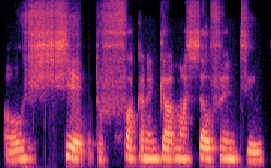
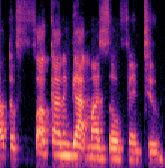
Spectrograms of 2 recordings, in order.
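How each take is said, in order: First: Much softer, under the breath, as if thinking it; a private panicked thought, said low and soft; inner thought. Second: Much softer, half to himself; inner thought. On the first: Bolin in his head, realizing his mistake, soft inner voice. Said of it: "But you see in his head". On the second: Bolin's thoughts replayed for viewers, soft inner voice. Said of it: "that's basically what's on his mind". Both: Retold or imitated.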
